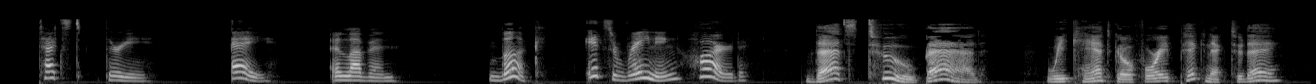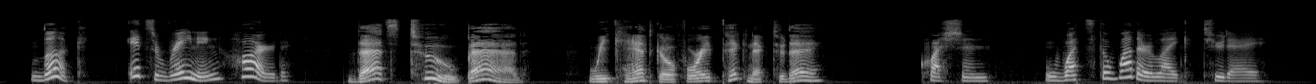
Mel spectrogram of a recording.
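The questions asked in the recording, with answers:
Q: What's the weather like today?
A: It's raining hard.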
